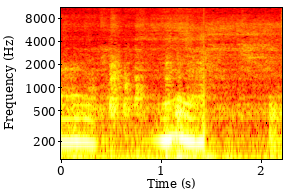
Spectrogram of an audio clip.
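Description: A voice making two short, low hums, each about half a second long; the second, about a second in, rises slightly in pitch and then drops.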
